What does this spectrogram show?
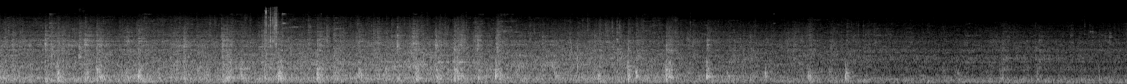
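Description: Electric interurban train rolling past, its steel wheels clicking over the rail joints in an irregular string of clacks. The sound fades as the train draws away, and the clicks die out about eight seconds in.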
